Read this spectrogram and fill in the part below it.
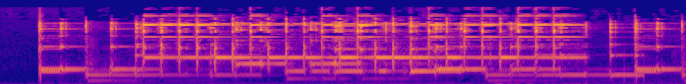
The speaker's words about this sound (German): Als sie das Wasser erreichte, tönte aus Olivias und Alfis Weste ein Alarmkonzert.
